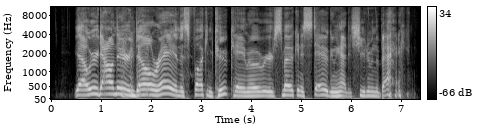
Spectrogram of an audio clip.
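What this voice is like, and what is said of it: Put-on Californian surfer accent. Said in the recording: “This could easily morph into a California accent.”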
